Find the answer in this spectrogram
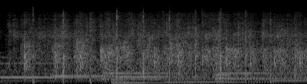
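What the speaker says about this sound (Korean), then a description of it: "우리 박수로 환영하겠습니다" A church congregation claps in welcome for newly introduced ministers during a church founding thanksgiving service, steady dense applause filling the room for a few seconds without speech.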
